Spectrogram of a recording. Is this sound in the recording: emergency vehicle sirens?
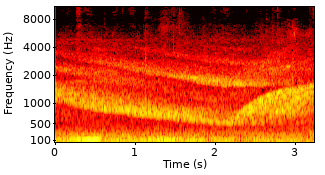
yes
